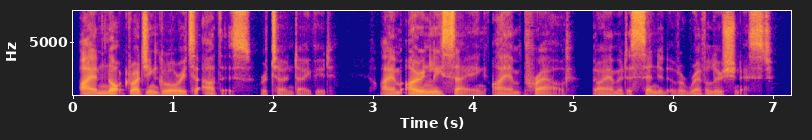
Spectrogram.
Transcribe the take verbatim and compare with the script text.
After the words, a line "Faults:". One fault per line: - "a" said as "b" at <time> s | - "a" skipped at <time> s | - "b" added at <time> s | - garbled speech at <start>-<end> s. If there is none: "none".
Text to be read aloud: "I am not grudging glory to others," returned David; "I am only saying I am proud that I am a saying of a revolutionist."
"I am not grudging glory to others," returned David; "I am only saying I am proud that I am a descendant of a revolutionist."
Faults:
- "saying" said as "descendant" at 5.5 s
